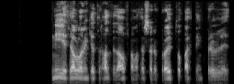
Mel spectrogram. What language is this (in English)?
Icelandic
